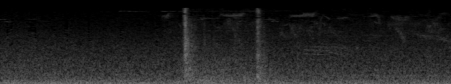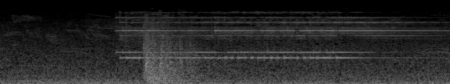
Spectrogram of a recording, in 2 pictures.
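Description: A couple of sharp clicks over a low, steady rumble, then a telephone starts ringing with a bright, sustained electronic tone that carries on to the end, clear.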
